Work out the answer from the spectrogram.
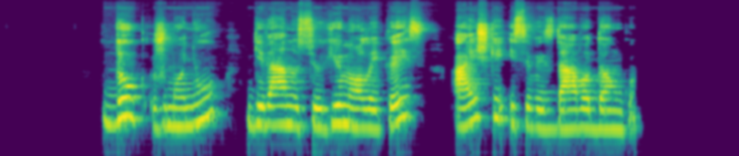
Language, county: Lithuanian, Vilnius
